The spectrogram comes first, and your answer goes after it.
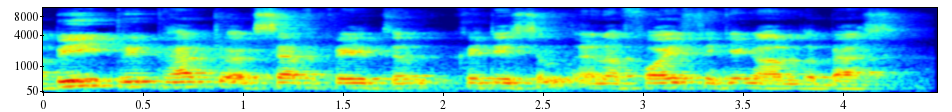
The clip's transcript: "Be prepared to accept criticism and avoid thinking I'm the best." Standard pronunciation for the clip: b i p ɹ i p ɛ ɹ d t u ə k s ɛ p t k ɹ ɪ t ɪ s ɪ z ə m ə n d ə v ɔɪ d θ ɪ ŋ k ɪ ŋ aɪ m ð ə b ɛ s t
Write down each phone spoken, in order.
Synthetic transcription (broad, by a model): b i p ɹ i p ɛ ɹ d t u ə k s ɛ p t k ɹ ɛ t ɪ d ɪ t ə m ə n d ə f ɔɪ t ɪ ŋ k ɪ ŋ aɪ m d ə b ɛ s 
